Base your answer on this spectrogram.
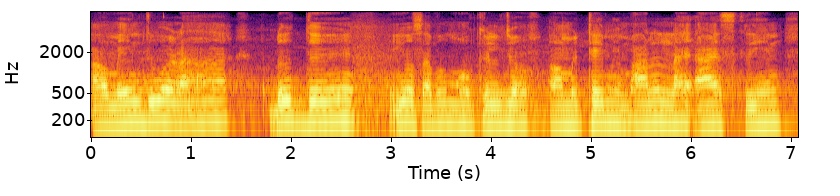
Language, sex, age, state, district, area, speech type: Sindhi, female, 45-60, Gujarat, Junagadh, rural, spontaneous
